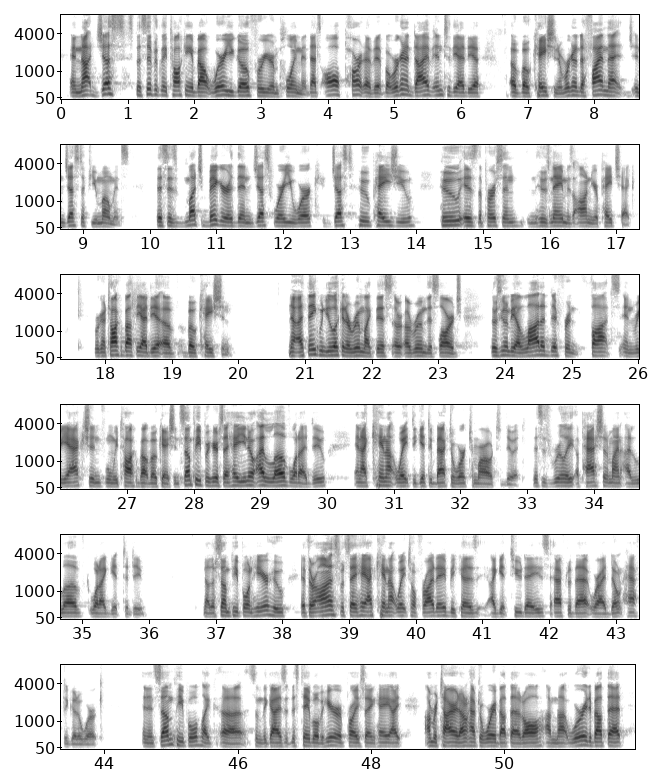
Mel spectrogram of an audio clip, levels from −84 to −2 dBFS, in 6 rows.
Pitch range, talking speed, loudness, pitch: 120-140 Hz, 240 wpm, -25 LUFS, 130 Hz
